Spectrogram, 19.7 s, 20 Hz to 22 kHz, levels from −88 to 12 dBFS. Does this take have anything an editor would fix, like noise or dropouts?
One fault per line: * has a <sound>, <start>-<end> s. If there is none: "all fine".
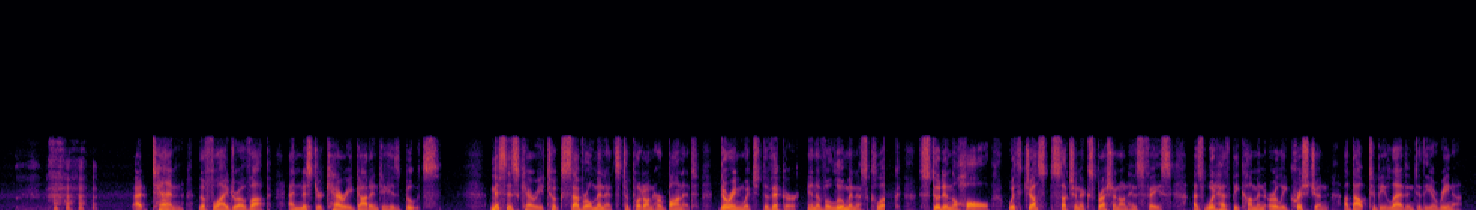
* has a laugh, 0.2-1.3 s
* has a dropout, 11.8-11.9 s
